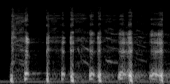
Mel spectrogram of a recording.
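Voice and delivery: sudden high laugh; high burst of laughter. Real, not acted. High laugh at his own joke about the stepfather.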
